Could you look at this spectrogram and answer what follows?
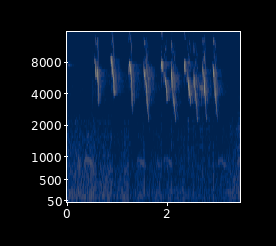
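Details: Near the nest, a canary delivers bright, high, down-swept chirps at a steady pace of about three per second, some doubled, against a quiet low background hum.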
